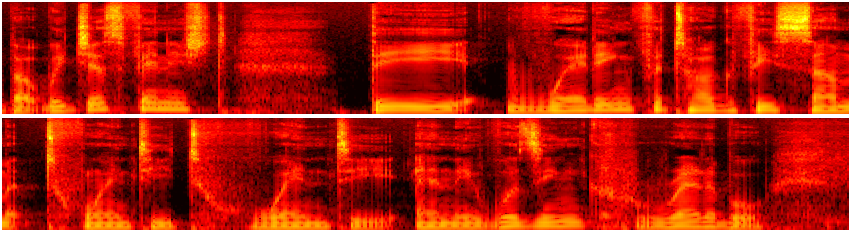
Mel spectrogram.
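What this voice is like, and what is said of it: Slightly croaky voice. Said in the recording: “tell in my voice, I'm a little bit croaky”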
